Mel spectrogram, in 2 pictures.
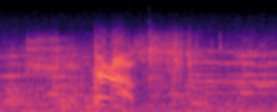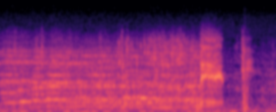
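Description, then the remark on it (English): Liquid pours steadily into a glass, its gurgling pitch rising as the glass fills, with a few clinks and muffled background voices around it. “Could you, give me some more drink, please?”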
